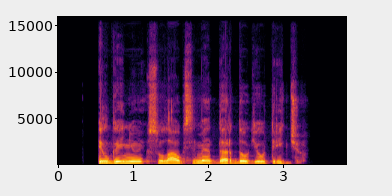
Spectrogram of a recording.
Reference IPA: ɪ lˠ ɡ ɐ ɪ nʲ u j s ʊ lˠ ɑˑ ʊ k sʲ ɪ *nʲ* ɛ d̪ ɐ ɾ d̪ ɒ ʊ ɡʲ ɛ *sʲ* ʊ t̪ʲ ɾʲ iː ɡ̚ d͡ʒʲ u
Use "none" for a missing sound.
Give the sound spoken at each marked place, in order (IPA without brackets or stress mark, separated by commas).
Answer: mʲ, none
